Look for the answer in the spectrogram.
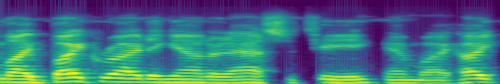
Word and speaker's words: Assateague: We've dug out these places, and So the Assateague, is that how you say it? How do you say it? Assateague? – Assateague.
